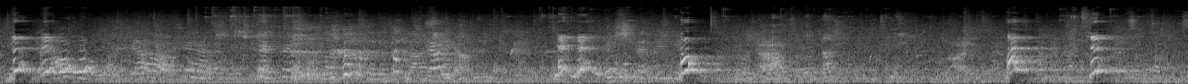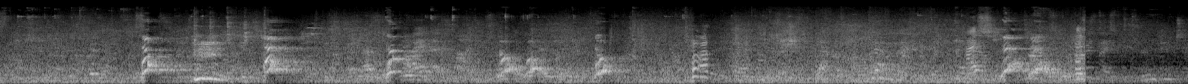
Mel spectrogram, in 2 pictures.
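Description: Men and women chat nearby in a large, echoing hall.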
